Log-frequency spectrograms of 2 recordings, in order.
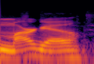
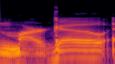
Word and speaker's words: Margot: margot is the french diminutive of marguerite hence the pronunciation margot and not margot uh, which means pearl Margot shows hmm.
